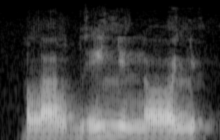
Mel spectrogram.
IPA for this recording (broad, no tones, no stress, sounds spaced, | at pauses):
lˠ a lˠ b i lʲ ə n ɔ lʲ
